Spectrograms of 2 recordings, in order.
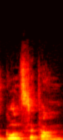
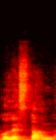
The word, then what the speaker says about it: گلستان: Sometimes it says gol setan, but in fact right now you can pronounce it in the right way.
